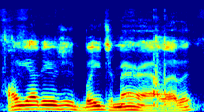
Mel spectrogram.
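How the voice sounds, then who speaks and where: A man with a deep voice chatting casually and in a folksy, colloquial way as he hosts a hands-on demonstration of lighter repair. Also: expressive, racing, dark tone, slight background noise. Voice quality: gravelly. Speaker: host of a lighter repair livestream.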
